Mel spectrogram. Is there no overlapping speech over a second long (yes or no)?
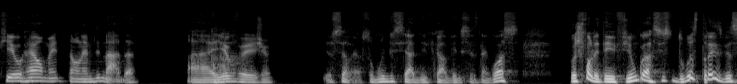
yes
